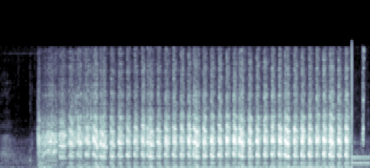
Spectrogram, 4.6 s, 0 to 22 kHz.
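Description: A Toyota 2JZ engine with one cylinder lacking compression cranks on the starter in a steady, uneven chugging rhythm for about four seconds, loud and close, then cuts off abruptly.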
